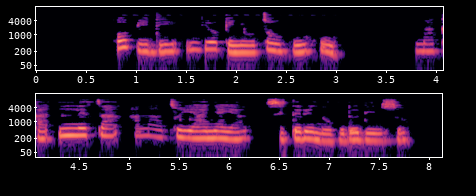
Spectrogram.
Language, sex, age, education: Igbo, female, 15-29, tertiary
